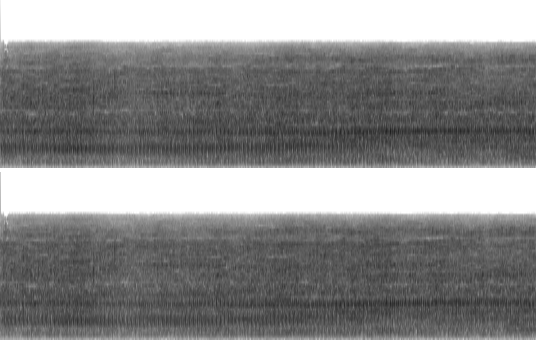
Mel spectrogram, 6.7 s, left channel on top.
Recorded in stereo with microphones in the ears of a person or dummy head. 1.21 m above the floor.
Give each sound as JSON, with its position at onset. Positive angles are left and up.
{"t": 0.0, "sound": "an engine running", "side_deg": -5, "distance_m": 0.9}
